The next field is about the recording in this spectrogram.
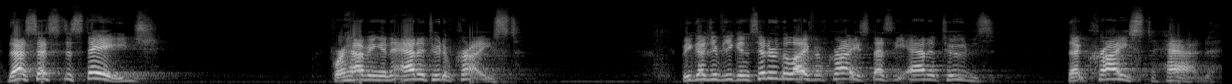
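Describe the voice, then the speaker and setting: A man preaching a sermon with a big voice that grows animated at times. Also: sits high, slow, vocal fry, pauses often, in a large hall. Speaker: pastor.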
